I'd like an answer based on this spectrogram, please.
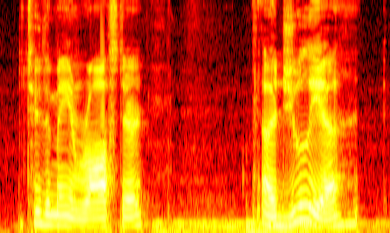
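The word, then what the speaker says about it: Giulia: the main roster uh Julia pronoun or spelled like gulia uh the biggest star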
